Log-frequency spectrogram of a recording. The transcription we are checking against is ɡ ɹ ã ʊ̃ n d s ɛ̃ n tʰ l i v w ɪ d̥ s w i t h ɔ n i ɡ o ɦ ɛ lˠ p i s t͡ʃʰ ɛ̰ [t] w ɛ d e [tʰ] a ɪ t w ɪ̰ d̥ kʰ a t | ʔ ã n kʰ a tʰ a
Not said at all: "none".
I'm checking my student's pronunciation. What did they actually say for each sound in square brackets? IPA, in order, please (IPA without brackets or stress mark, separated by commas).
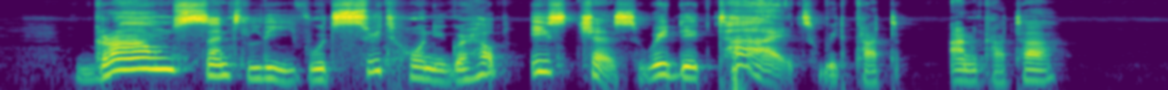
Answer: s, tʰ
